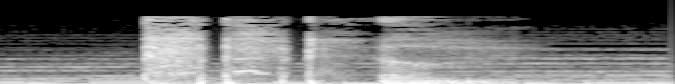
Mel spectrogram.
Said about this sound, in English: pulled her towards him and coughed in her face.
